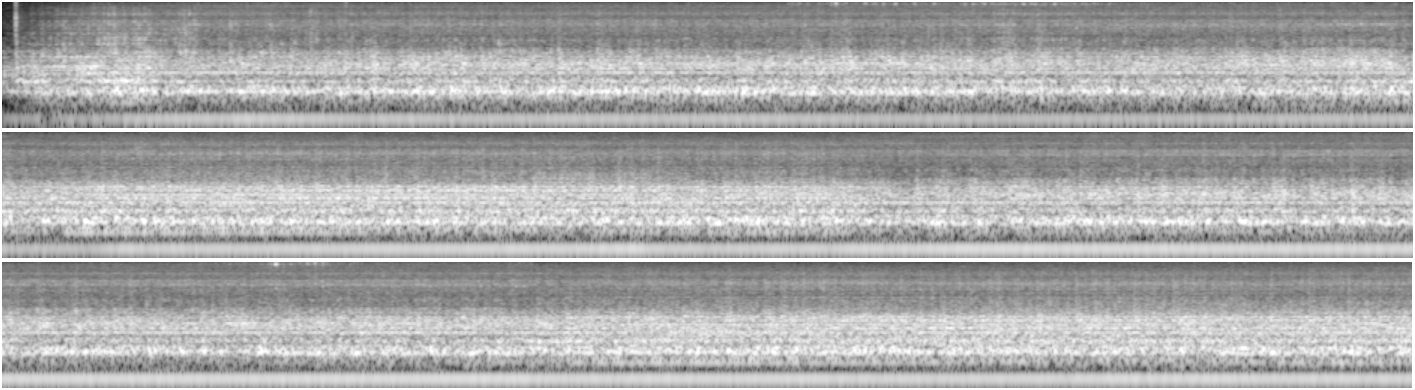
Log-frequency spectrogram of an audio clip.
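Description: Bench drill press running with a steady motor hum while its fine bit drills small side-marker dot holes into the edge of a guitar neck, at the seam of the ebony fretboard and maple neck.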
